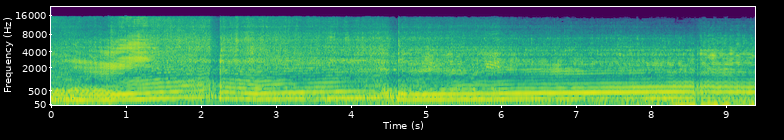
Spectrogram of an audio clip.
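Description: Honda Civic EK hatchback accelerating hard down a drag strip: engine pitch climbs, drops sharply at two upshifts about two and four and a half seconds in, then rises slowly through the next gear.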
